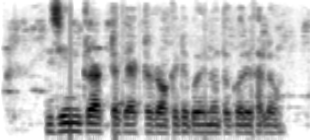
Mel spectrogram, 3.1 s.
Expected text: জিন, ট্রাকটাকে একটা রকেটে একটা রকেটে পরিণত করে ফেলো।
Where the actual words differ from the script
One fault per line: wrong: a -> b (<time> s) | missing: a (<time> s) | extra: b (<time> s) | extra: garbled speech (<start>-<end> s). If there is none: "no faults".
missing: একটা রকেটে (1.9 s)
